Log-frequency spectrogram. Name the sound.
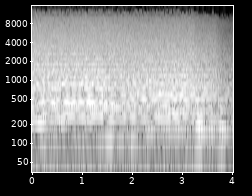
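synthesizer string pad playing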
